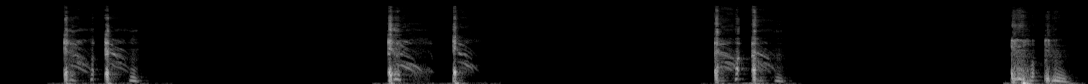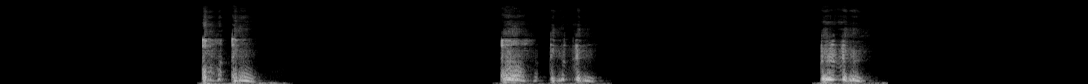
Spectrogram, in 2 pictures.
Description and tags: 07 - Cough male - light
Light cough of a man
